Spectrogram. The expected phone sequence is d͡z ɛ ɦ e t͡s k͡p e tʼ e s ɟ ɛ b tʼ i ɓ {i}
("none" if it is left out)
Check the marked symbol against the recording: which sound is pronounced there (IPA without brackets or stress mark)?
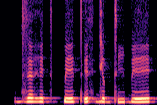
e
